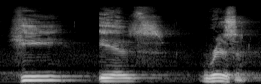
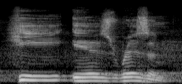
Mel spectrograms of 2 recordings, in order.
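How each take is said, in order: First: Slow, solemn proclamation; minister's call. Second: Slow, firm proclamation; proclaiming with conviction to the church. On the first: Acted. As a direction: proclaim it slowly to the congregation. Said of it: "the minister says". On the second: Shown as a demonstration. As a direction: say it like you mean it. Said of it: "say that again with conviction".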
